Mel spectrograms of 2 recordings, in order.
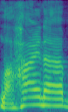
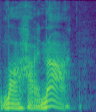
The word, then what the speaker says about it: Lahaina: They said, well, we've just received a very large order of our entire inventory to send them to Lahaina in Maui, which I know most Americans pronounce it Lahaina, but I've talked about the pronunciation before. I've come to the conclusion that the locals pronounce it Lahaina, or I should say the Hawaiians pronounce it, the Polynesian ethnic groups pronounce it Lahaina.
